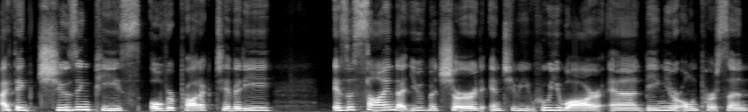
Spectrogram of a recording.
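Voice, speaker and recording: Here is a woman with a normal speaking voice, a fairly high pitch and ordinary pitch variation. She speaks at a fairly slow pace in a very clean recording with a silent background. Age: 60s. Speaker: retiree and lifestyle vlogger. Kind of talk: casual talk to camera.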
